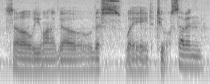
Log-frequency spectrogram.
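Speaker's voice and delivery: usual speaking voice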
